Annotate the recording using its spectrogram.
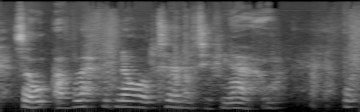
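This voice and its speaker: Amid noticeable background noise and audible room echo, a woman talks in an English accent. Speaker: orchid hobbyist vlogger. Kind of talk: tutorial. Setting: at home. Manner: halting.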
